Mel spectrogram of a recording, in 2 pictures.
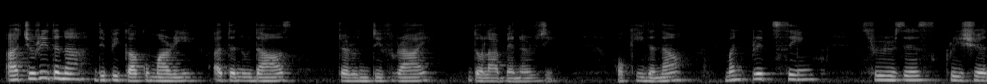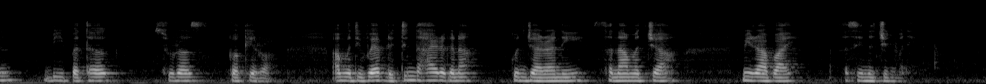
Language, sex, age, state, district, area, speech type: Manipuri, female, 30-45, Manipur, Imphal West, urban, spontaneous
